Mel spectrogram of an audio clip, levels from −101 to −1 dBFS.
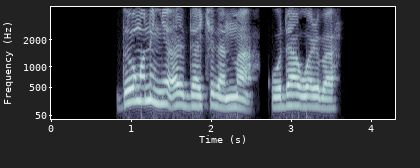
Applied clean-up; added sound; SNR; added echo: none; none; none; none.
